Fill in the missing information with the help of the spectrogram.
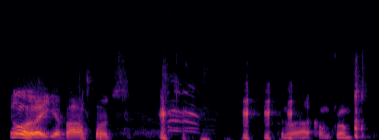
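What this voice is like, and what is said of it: Put-on angry Scottish accent. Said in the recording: “I feel like you might be a bit Scottish, mate. Either that, or it's a good impression ... You're actually really Scottish, angry Scots.”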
